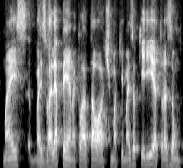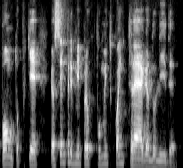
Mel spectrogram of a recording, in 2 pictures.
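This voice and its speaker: Hoarse Brazilian man, reflective live-stream speaker on a computer mic. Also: mid-range voice, fairly quick, hardly any pauses. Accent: Brazilian Portuguese. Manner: reflective, lots of tag questions. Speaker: leadership speaker. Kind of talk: live webinar talk.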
